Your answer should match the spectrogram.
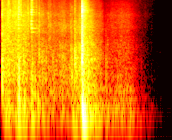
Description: Cane Umbrella, Large, Pop Open, Button, Automatic, Spring Action, Unfold; Sergey Eybog; Automatic Umbrellas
